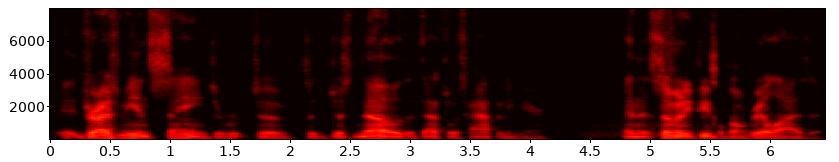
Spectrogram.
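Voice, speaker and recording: A low-voiced man hosts a laid-back political chat show as a podcaster, talking at a moderate pace. He wanders from point to point, repeats himself, and swears once he's riled. There is no echo.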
